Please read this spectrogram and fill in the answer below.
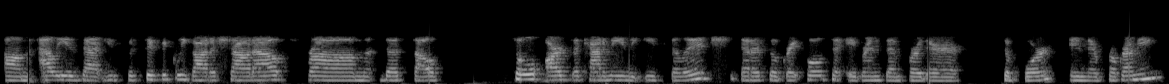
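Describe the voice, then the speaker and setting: Female panel moderator, thirties, from Colombia; thoughtful, halting delivery; narrow, lo-fi video-call audio. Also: medium pitch, steady tone. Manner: halting, thoughtful, with many pauses and repeated words. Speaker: panel moderator, arts organization director. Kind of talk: reflective, unscripted panel remarks. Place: home kitchen, on a video call. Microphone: computer mic on a video call. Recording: dull, band-limited video call audio.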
